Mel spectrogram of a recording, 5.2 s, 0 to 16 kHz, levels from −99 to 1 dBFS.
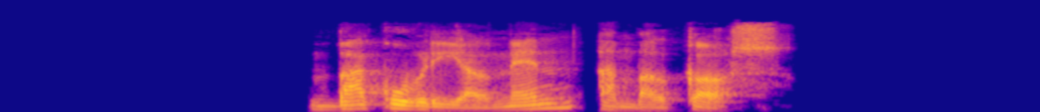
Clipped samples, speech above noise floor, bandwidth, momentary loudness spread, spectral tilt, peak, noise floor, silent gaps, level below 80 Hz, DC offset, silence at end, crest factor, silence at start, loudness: under 0.1%; over 72 dB; 7.8 kHz; 8 LU; -4 dB/octave; 0 dBFS; under -90 dBFS; 2.92-2.97 s; -58 dBFS; under 0.1%; 1.3 s; 22 dB; 1.55 s; -19 LUFS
